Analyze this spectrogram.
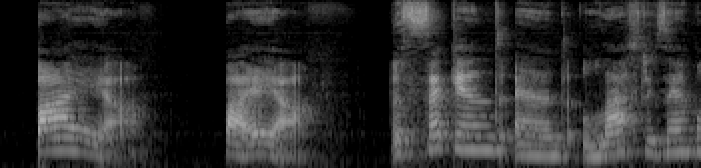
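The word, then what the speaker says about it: paella: all let's look at the Spanish dish bhaiya it starts with a pea but it's not an aspirated P we don't say pea if we try all three bilabial stops in Korean it's not pie it's not pie but it's byah byah the second and last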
